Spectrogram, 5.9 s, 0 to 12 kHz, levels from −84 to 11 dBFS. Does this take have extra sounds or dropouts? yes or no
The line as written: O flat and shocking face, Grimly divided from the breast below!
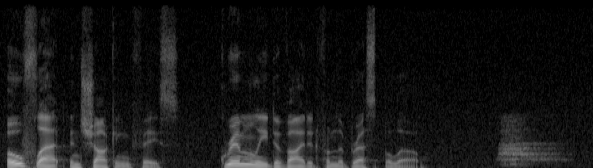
yes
